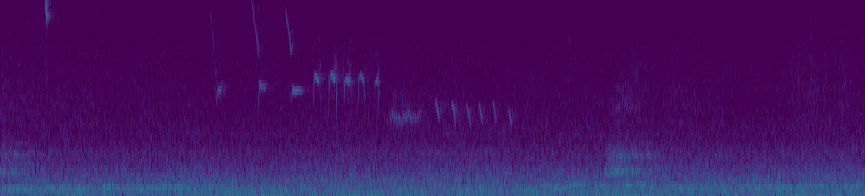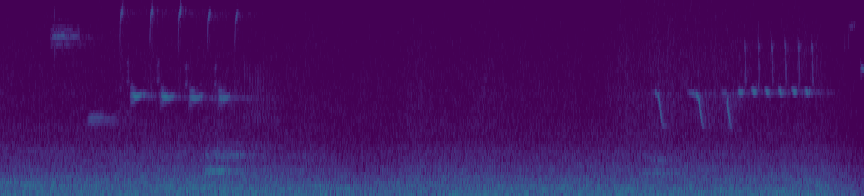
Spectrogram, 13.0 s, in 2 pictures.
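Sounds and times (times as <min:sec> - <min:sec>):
low outdoor rumble: 0:00.0 - 0:12.9
small birds chirping: 0:01.6 - 0:04.0, 0:06.9 - 0:08.5, 0:11.2 - 0:12.9.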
